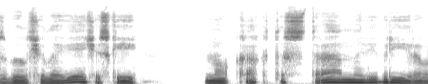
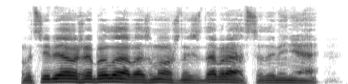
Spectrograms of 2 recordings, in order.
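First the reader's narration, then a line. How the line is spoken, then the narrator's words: Barked. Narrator (Russian): рявкнул Конан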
